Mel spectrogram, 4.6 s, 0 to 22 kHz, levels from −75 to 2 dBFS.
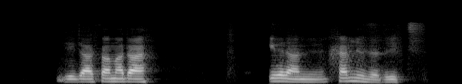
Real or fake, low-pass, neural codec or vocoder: fake; 7.2 kHz; codec, 16 kHz, 0.5 kbps, FunCodec, trained on Chinese and English, 25 frames a second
